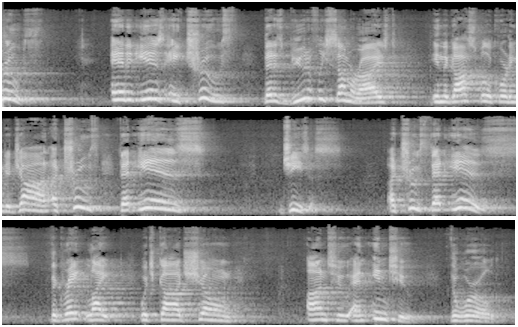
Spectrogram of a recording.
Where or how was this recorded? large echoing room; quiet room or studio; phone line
large echoing room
